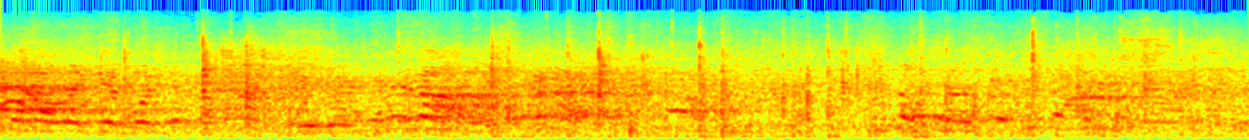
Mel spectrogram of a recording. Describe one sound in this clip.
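Hockey sticks clack against the puck and ice.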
